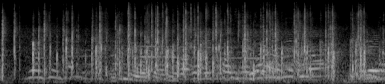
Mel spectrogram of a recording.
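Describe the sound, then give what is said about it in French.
An audience at a results announcement breaks into sustained applause for the team finishing fourth, dense overlapping claps at a steady loud level with some crowd voices and cheers mixed in throughout. “on peut applaudir.”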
